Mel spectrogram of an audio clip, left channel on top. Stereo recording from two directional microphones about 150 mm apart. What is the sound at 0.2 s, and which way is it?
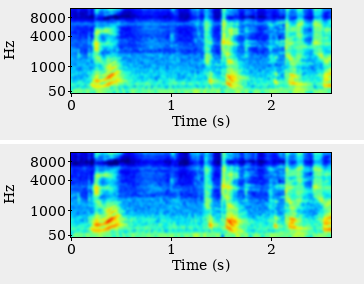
Speech, 45° right (ahead or behind).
